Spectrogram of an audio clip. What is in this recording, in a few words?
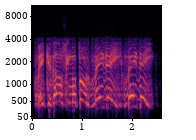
damaged engine, mood med, speech; War Thunder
